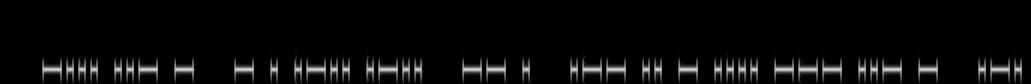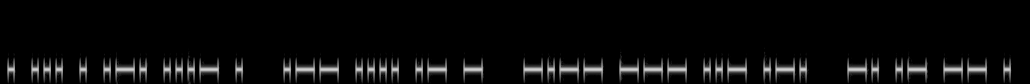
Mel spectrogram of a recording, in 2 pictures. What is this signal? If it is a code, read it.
Morse code, heard as a keyed tone, about 21 wpm, 700 Hz. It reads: BUT TELL ME WITHOUT RESERVE WHAT YOUR NAME
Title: Sentences from Top 1000 Words - Review Part 6 - 20wpm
